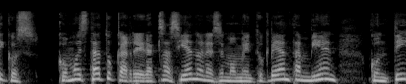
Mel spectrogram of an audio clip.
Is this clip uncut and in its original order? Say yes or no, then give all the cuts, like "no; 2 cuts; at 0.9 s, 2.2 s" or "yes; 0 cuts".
no; 2 cuts; at 1.6 s, 2.7 s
